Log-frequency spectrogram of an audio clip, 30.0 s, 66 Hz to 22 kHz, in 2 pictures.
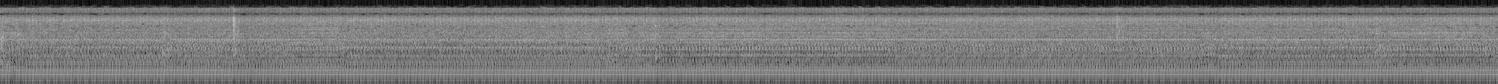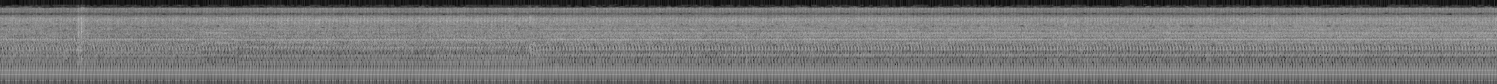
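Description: Champion 27-ton log splitter's small gas engine running steadily while the hydraulic ram splits firewood rounds. The engine's note shifts every few seconds as the ram works.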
